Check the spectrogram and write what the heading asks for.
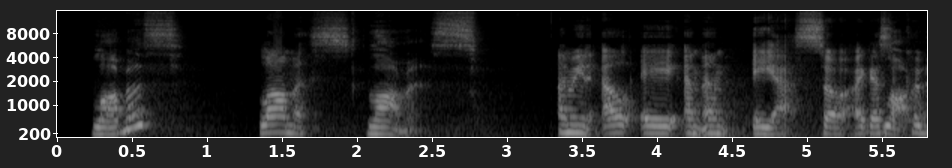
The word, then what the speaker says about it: Lammas: I mean, Lammas.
